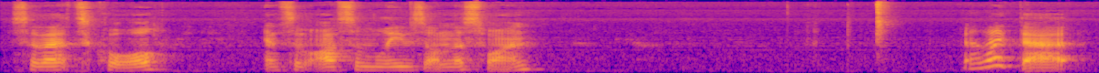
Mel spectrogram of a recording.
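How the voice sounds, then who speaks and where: A woman's voice: on the low side, animated, a little slow, vocal fry, husky, low-quality recording. A congested woman chatting casually on a livestream, counting down before smashing plates. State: congested from a cold. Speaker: craft livestreamer.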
